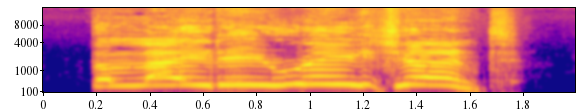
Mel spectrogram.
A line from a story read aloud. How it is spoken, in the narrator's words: almost screamed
